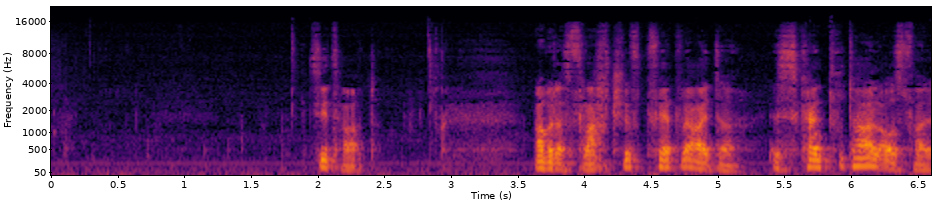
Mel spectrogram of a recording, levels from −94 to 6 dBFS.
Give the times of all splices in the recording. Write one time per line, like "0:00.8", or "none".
none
